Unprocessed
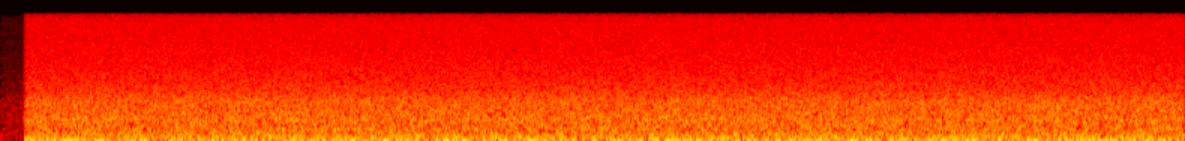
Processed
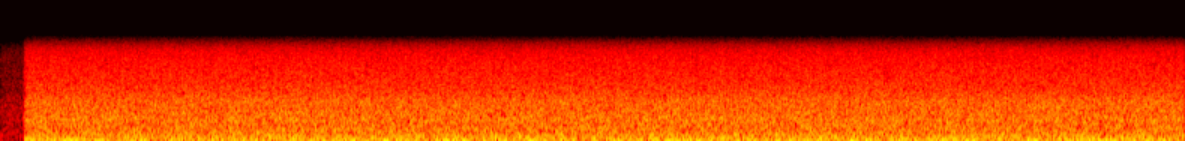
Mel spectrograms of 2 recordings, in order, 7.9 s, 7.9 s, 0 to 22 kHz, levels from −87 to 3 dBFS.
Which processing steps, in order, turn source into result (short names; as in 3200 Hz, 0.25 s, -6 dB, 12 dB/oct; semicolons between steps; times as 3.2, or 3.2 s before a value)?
CVSD 32 kbps; gain +1 dB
